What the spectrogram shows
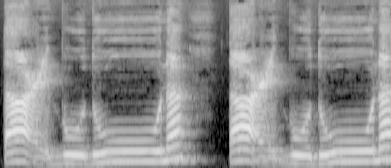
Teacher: तो बा को और दाल को, इन दोनों को पढ़ते वक्त आपने अपने होंठों को गोल करके पढ़ना है और दाल को लंबा भी करना है, क्योंकि इसके बाद वाव मद्दा आ रही है।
